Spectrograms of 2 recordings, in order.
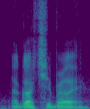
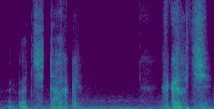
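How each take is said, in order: First: Said in the usual way. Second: Whispered repeat of the line. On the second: Shown as a demonstration. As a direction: breathe it out as a secret.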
